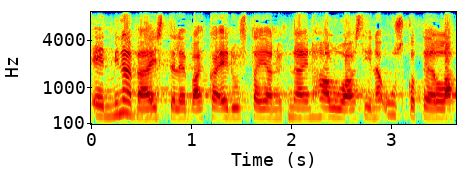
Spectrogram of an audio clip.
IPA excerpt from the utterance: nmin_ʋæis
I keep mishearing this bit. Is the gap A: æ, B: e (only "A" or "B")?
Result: A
